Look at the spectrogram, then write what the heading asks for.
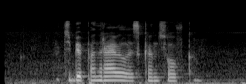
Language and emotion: Russian, neutral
